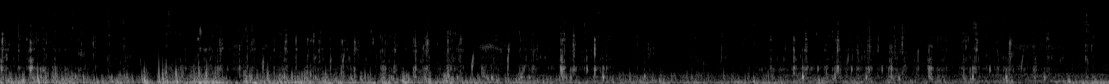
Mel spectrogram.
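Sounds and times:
dog's mouth smacking and dripping: 0.0s - 11.0s.

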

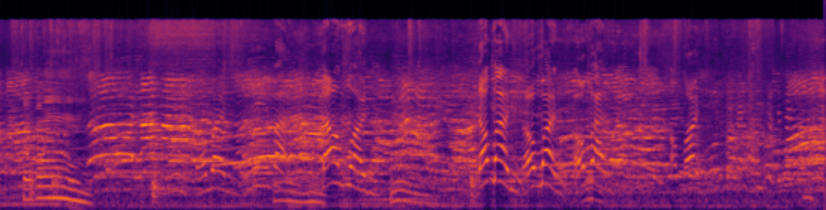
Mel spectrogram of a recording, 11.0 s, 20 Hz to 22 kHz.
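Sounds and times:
young children chattering: 0.0s - 11.0s.

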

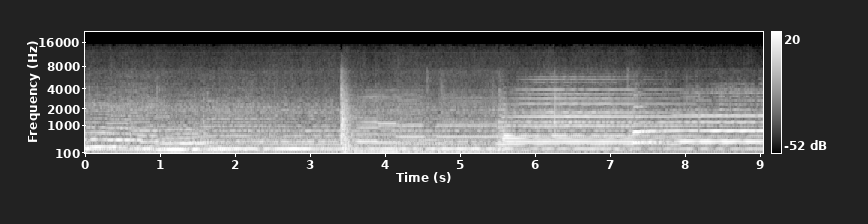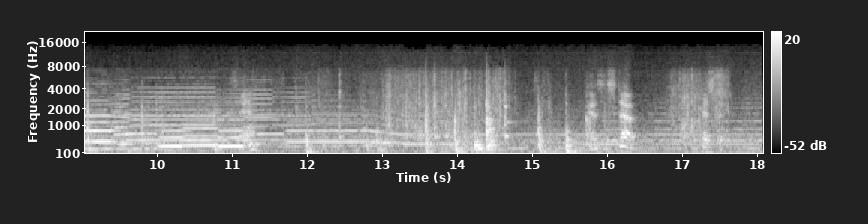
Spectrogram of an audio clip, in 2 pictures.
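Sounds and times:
orchestral strings sustained chords: 0.0s - 18.0s.

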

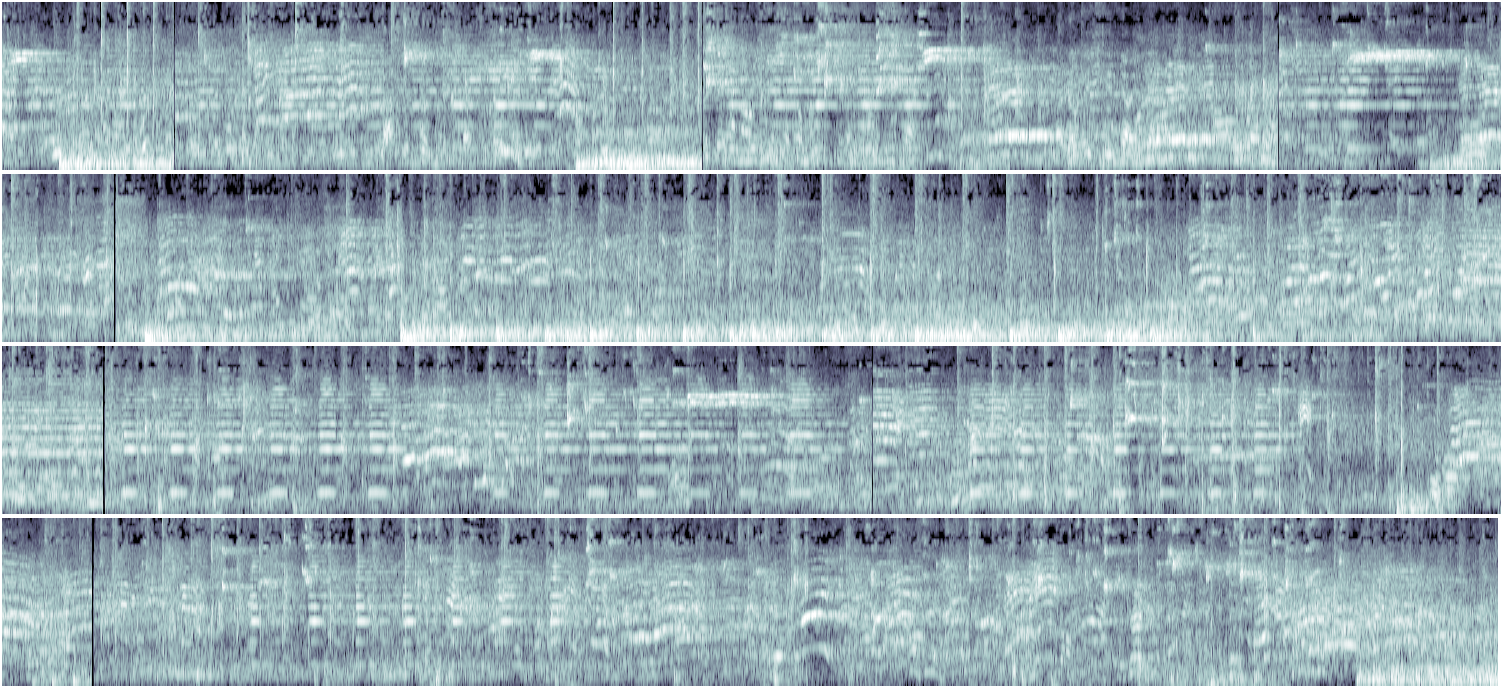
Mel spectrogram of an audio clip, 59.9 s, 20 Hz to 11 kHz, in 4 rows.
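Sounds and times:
shoes squeaking on floor: 3.5s - 6.3s, 6.9s - 9.9s, 12.0s - 14.9s, 25.4s - 28.9s, 31.1s - 44.3s, 46.7s - 58.8s.

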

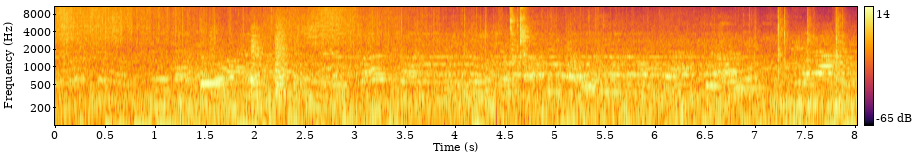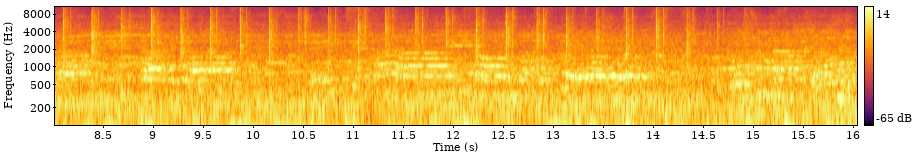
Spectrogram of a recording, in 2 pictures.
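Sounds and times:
music: 0.0s - 16.0s
voices: 0.0s - 16.0s
hands slapping raw meat patty: 7.2s - 14.8s.

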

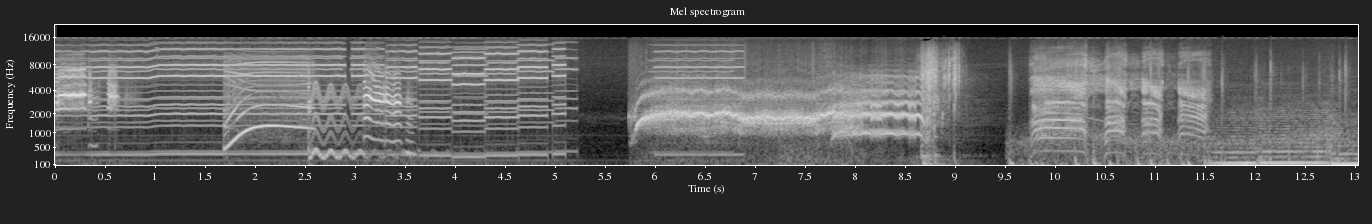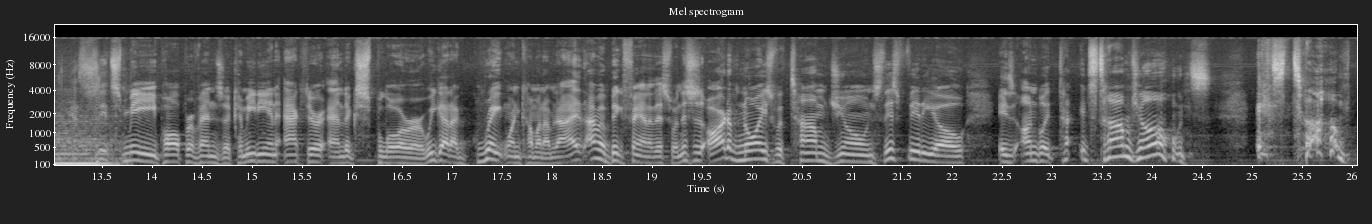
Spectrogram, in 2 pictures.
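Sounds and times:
long wavering high tone: 0.0s - 5.2s
synthesizer music: 0.0s - 5.2s, 11.5s - 13.8s
rising gliding tone: 11.5s - 13.6s.

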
